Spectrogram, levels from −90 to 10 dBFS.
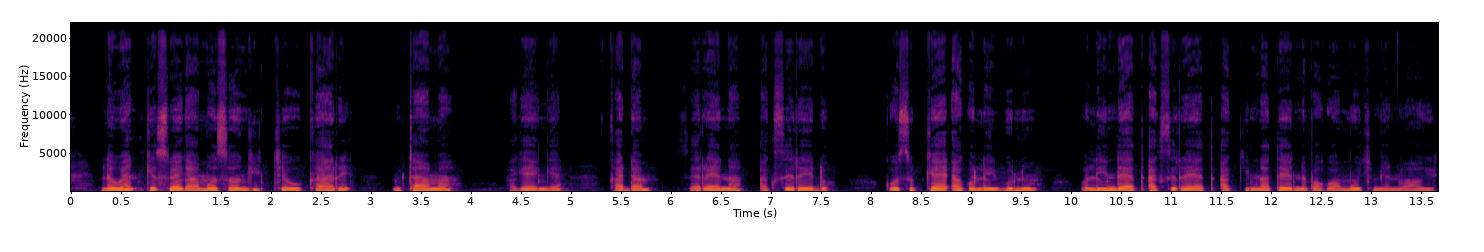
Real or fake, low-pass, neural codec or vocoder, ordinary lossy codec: fake; none; vocoder, 44.1 kHz, 128 mel bands every 512 samples, BigVGAN v2; none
